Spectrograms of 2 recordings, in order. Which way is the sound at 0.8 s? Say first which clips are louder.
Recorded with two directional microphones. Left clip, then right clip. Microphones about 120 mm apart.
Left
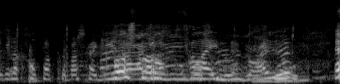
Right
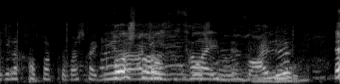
Right 4 dB; 15° right (ahead or behind).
